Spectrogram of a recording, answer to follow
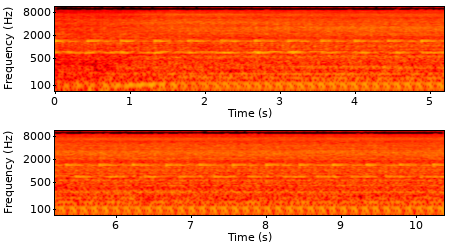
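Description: Japanese railway level-crossing alarm bell ringing in its standard electronic tone: an evenly repeating two-tone ding that goes on unbroken. A low vehicle engine rumble runs beneath it.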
